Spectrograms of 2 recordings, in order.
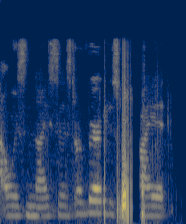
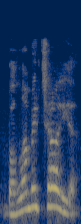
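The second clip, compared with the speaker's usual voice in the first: ordinary talk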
